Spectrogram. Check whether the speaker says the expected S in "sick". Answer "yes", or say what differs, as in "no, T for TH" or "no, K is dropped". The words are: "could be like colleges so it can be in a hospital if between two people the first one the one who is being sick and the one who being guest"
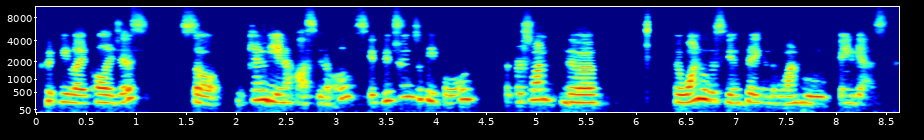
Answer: no, TH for S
